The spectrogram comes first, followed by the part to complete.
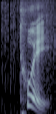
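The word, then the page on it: tui: tone 4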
